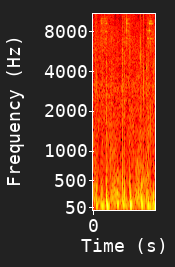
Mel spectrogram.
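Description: A large carriage horse's hooves clop along in the city of Saint Denis in the video game Red Dead Redemption 2, a short, even run of close, hollow hoofbeats.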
